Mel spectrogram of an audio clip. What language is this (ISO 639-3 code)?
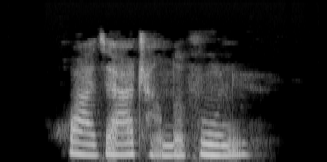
zho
